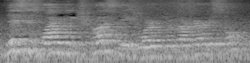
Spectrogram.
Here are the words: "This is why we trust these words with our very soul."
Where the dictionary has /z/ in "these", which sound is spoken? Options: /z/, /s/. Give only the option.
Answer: /z/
